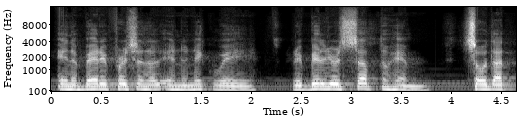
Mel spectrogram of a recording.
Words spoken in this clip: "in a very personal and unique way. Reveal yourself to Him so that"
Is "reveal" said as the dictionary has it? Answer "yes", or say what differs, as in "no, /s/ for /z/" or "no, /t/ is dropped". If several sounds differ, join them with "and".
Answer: no, /b/ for /v/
